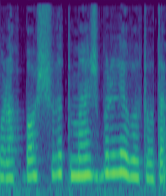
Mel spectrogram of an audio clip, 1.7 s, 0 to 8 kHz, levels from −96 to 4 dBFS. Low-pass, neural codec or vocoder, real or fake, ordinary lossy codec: 7.2 kHz; codec, 16 kHz, 0.4 kbps, LongCat-Audio-Codec; fake; none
